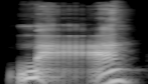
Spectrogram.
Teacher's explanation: ma with a little croak and then back up again ma almost goes back up as high as the first tone but not quite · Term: full third tone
